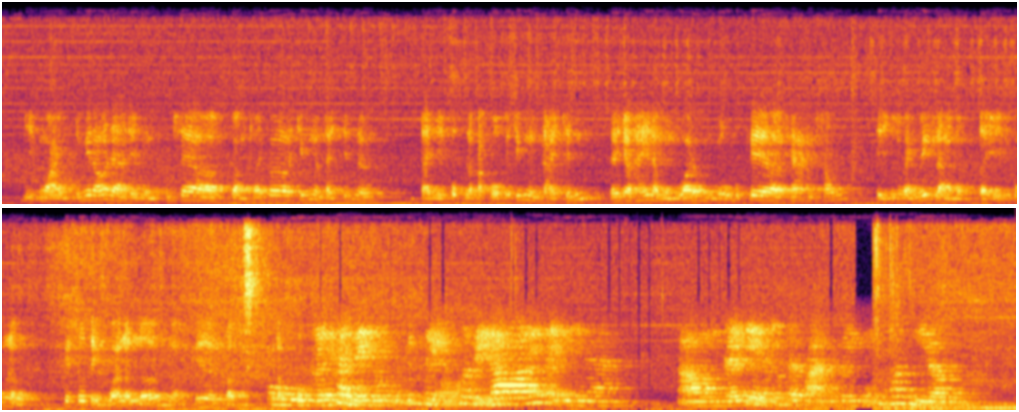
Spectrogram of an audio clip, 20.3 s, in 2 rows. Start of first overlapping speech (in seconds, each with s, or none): 12.8 s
